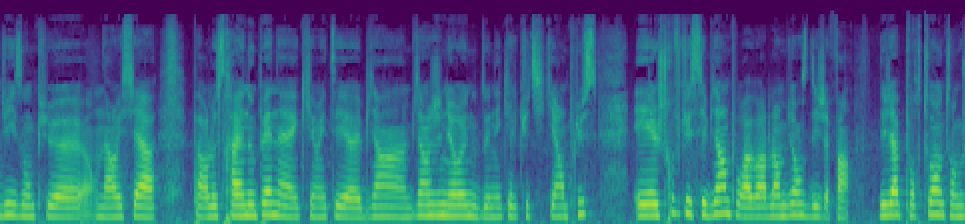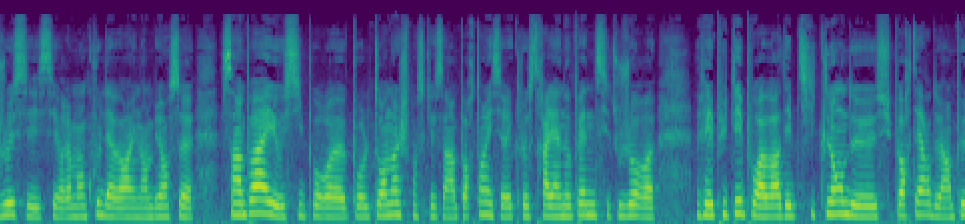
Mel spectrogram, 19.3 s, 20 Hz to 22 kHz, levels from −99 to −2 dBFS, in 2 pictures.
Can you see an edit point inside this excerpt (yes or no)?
no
